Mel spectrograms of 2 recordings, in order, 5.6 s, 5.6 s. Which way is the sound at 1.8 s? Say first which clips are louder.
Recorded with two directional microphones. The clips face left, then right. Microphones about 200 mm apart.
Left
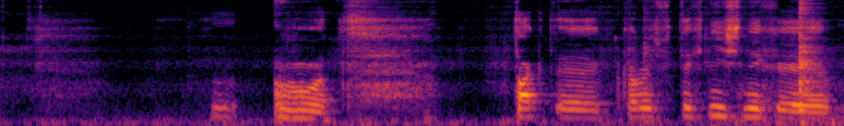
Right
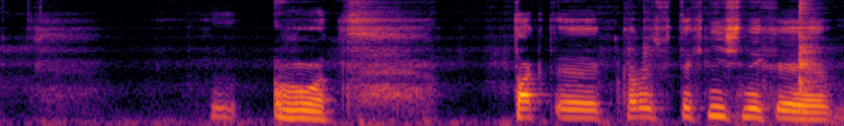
Right 7 dB; 30° right (ahead or behind).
